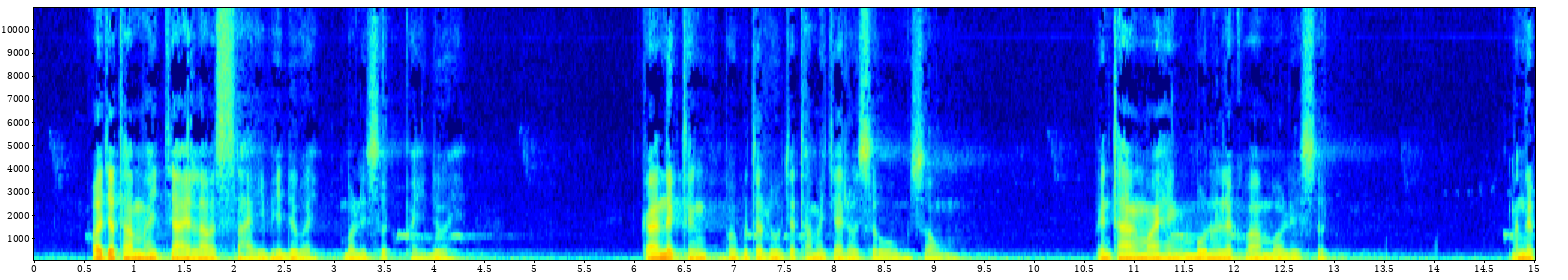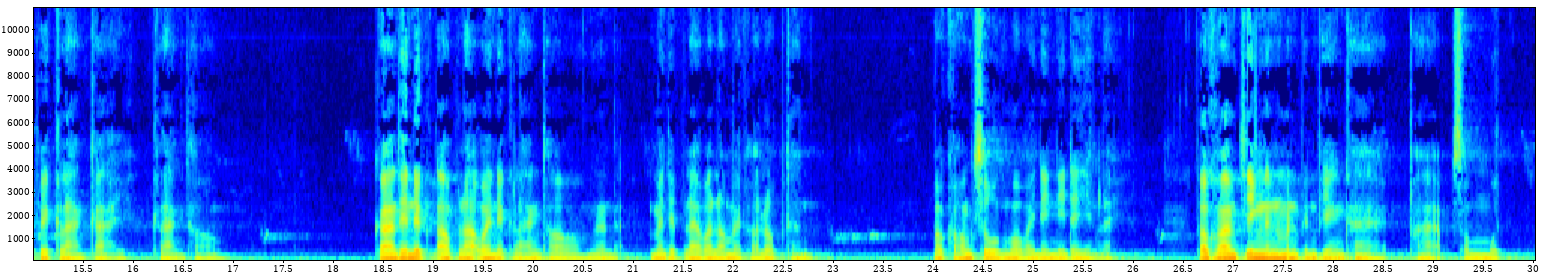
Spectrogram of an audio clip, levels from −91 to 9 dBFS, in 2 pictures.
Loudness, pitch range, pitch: -27 LUFS, 85-105 Hz, 90 Hz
